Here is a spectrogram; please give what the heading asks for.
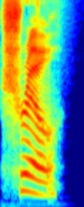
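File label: "shrill", American English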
